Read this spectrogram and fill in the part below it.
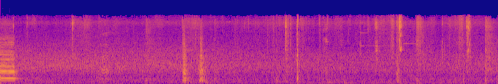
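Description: A man shifts in a car seat with soft rustles and thumps.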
